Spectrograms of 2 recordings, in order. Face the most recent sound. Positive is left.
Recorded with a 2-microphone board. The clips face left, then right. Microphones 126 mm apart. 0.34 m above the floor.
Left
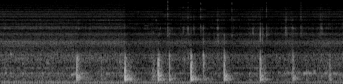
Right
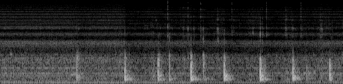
turn(degrees=-65)  # may be behind; listen again after turning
